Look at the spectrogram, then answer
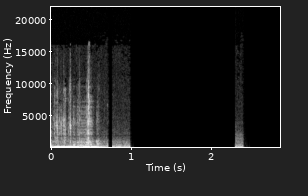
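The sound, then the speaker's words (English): Computer keyboard typing by someone sending messages during a webcam call: a quick, dense flurry of clicking keystrokes for about a second, then silence before a brief final burst of taps. “Sorry, I was waiting for you to finish typing.”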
